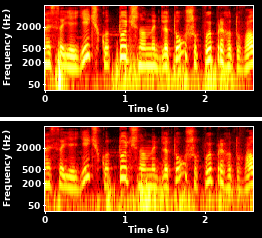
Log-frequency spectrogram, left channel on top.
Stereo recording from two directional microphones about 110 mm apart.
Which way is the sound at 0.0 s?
55° left (ahead or behind).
